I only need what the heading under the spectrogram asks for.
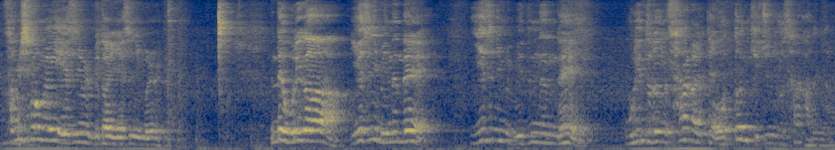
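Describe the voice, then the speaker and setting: A man preaching as a pastor, asking his congregation questions in a relaxed, conversational sermon. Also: sits high, moderate pace. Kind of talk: interactive sermon. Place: church sanctuary. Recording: echoey hall, distant mic.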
